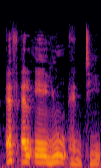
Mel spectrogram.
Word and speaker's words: flaunt: clothes for the concert f-l-a-u-n-t flaunt rhymes with taunt and daunt to flaunt means to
